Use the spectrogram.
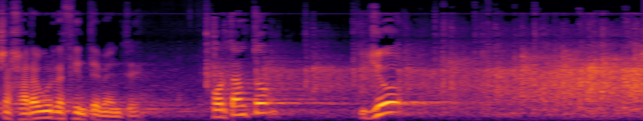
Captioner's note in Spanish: Aplausos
